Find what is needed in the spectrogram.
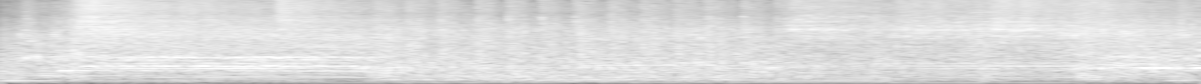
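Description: Live heavy rock band playing loud: distorted electric guitars, bass and a drum kit with crashing cymbals, and a vocalist shouting into a microphone, picked up by a phone in the room.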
